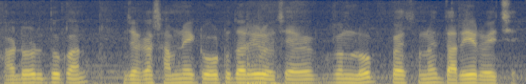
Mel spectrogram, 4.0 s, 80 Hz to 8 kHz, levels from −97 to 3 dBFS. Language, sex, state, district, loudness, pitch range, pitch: Bengali, male, Tripura, West Tripura, -16 LUFS, 130-145 Hz, 140 Hz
